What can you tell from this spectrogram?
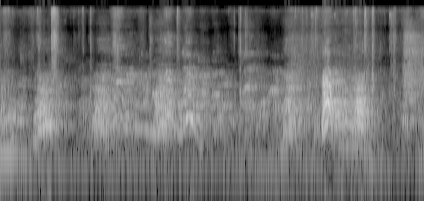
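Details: A German Shepherd barks in bursts during a guard test, producing irregular rough barks with a person talking faintly in the background.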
